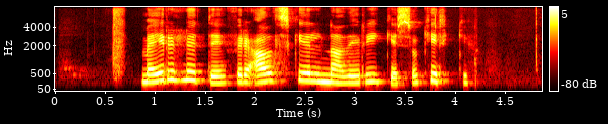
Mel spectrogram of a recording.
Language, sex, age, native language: Icelandic, female, 40-49, Icelandic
